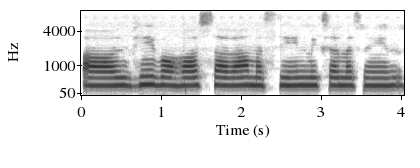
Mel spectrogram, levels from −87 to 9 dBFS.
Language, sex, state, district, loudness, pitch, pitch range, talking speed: Hindi, female, Bihar, Kishanganj, -15 LUFS, 245 Hz, 240-245 Hz, 120 wpm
